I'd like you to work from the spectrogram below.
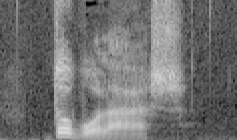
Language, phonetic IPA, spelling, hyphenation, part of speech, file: Hungarian, [ˈdobolaːʃ], dobolás, do‧bo‧lás, noun, Hu-dobolás.ogg
- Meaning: 1. verbal noun of dobol: drumming (the act of beating a drum) 2. drumming (a noise resembling that of a drum being beaten)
